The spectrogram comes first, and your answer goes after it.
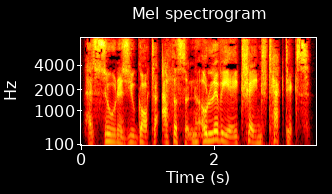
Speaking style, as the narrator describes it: the mage said

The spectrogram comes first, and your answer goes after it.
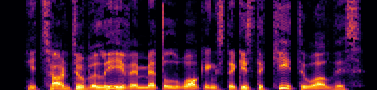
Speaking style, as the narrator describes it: Nike chuckled

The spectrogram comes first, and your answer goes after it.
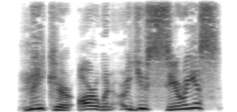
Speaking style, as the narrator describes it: I gasped

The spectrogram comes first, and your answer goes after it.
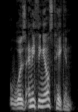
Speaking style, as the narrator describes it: I asked

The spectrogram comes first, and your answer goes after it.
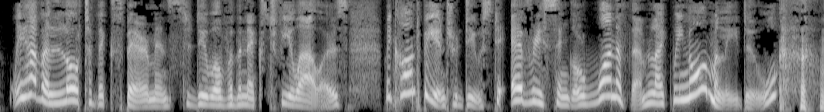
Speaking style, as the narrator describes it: Josephine giggled

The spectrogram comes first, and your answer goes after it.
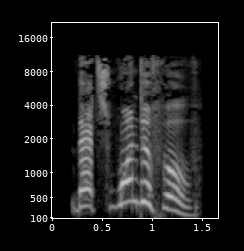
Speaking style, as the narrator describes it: Ashla exclaimed as she smiled

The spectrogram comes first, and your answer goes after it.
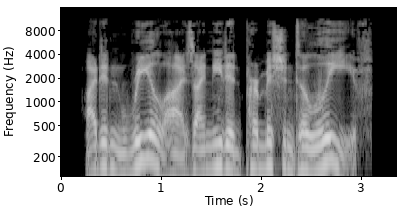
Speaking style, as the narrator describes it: I snarled

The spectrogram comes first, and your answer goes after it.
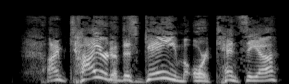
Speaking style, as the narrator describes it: I roared

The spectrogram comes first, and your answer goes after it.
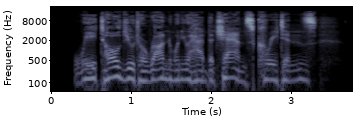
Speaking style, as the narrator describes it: snarled

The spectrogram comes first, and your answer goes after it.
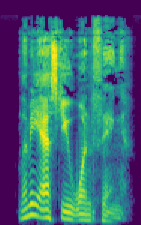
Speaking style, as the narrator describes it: I whispered

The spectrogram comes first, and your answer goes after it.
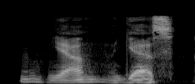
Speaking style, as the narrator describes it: I mumbled, as I realized where he was going with this

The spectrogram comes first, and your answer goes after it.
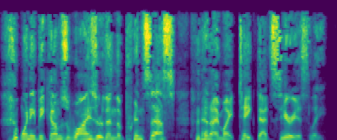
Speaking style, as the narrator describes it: I laughed

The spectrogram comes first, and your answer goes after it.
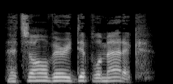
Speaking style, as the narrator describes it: I sighed

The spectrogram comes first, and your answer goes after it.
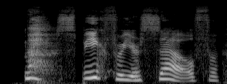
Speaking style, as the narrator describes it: Theora scoffed

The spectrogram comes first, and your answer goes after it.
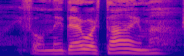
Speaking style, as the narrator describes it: she breathed

